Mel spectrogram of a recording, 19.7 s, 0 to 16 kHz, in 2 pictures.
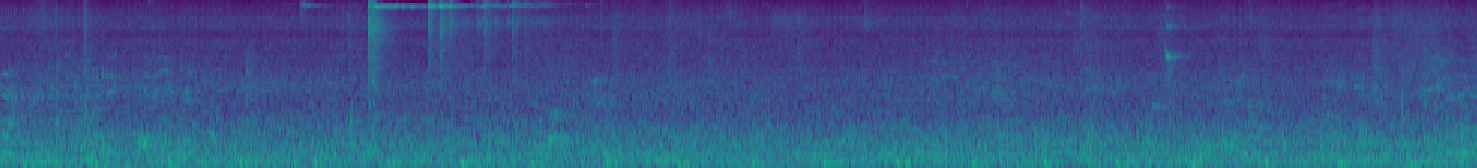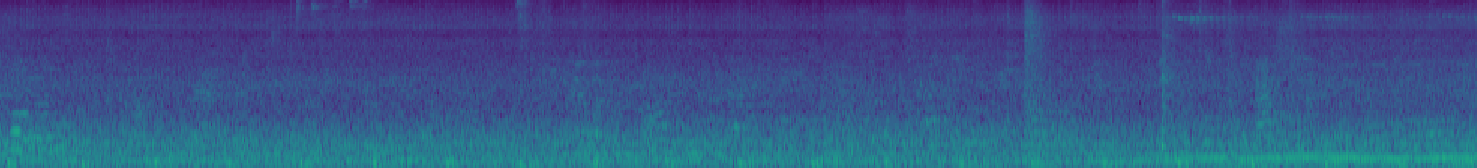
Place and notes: {
  "title": "Benalmádena, Prowincja Malaga, Hiszpania - Benalmadena Ice",
  "date": "2014-10-17 16:57:00",
  "description": "Women chatting at a nearby ice cream stand. You can hear the fridge humming. Recorded with Zoom H2n.",
  "latitude": "36.60",
  "longitude": "-4.51",
  "altitude": "3",
  "timezone": "Europe/Madrid"
}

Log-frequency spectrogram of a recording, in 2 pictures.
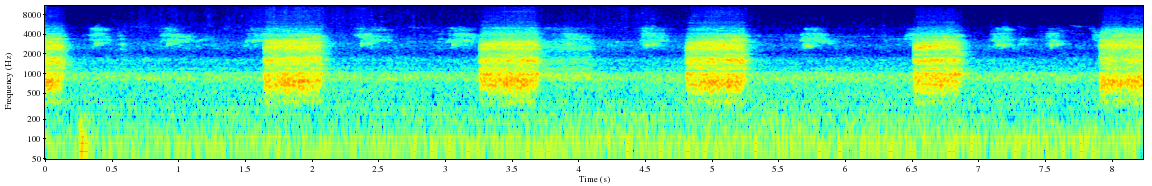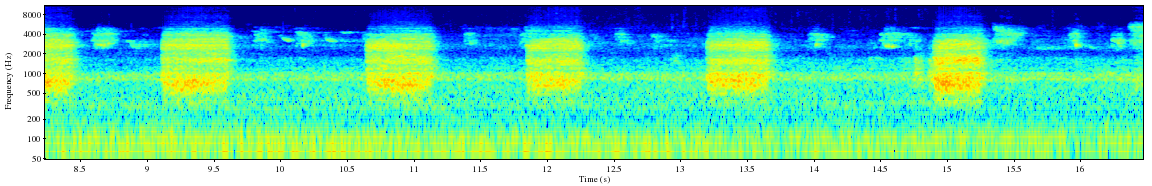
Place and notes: {
  "title": "Kings, Subd. D, NS, Canada - Vineyard loudspeakers playing bird predetor and distress calls",
  "date": "2015-10-15 17:56:00",
  "description": "Recorded bird calls to scare real birds away from the vines. Nova Scotian wine has a fast growing reputation and sound is used, alongside nets, to protect the grapes from hungry beaks. The sequences of predator and distress calls are played automatically every 10 minutes or so. The sound quality is truly poor. I'm surprised that any real birds are fooled.",
  "latitude": "45.10",
  "longitude": "-64.31",
  "altitude": "37",
  "timezone": "America/Halifax"
}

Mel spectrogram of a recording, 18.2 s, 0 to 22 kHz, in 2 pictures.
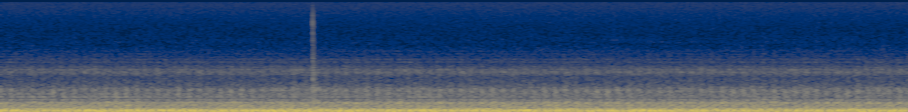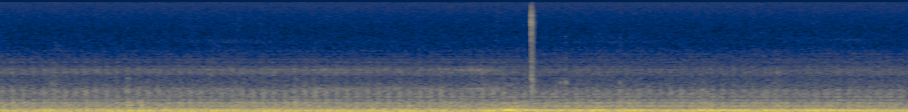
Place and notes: {
  "title": "Friedland, Germany - Night train Hamburg Munich (in couchette)",
  "date": "2018-02-10 23:20:00",
  "description": "In couchette, noise from moving furniture\nCapturé de la couchette du train de nuit",
  "latitude": "51.39",
  "longitude": "9.93",
  "altitude": "845",
  "timezone": "GMT+1"
}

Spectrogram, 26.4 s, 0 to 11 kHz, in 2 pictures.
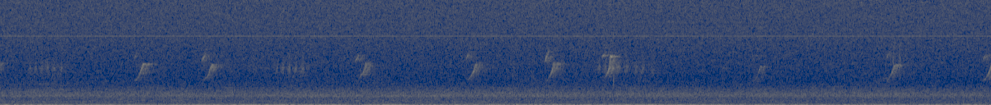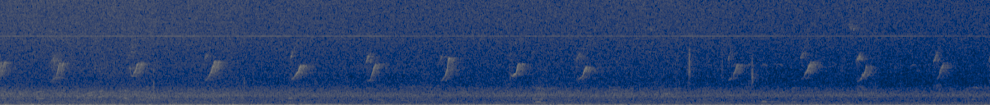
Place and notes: {
  "title": "refrath, siegenstrasse, bahnübergang",
  "description": "morgens am bahnübergang, passanten, schulkinder, vorbeifahrt von zwei bahnen\nsoundmap nrw: social ambiences/ listen to the people - in & outdoor nearfield recordings",
  "latitude": "50.95",
  "longitude": "7.11",
  "altitude": "72",
  "timezone": "GMT+1"
}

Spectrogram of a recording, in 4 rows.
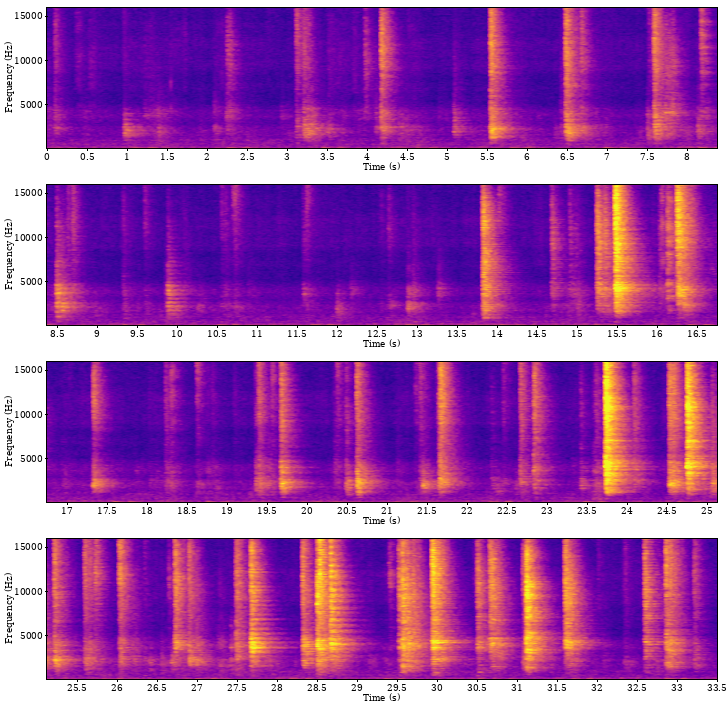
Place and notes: {
  "title": "城市商旅-高雄駁二館, Kaohsiung City - Dryer",
  "date": "2018-04-24 16:48:00",
  "description": "Dryer sound\nBinaural recordings\nSony PCM D100+ Soundman OKM II",
  "latitude": "22.62",
  "longitude": "120.29",
  "altitude": "9",
  "timezone": "Asia/Taipei"
}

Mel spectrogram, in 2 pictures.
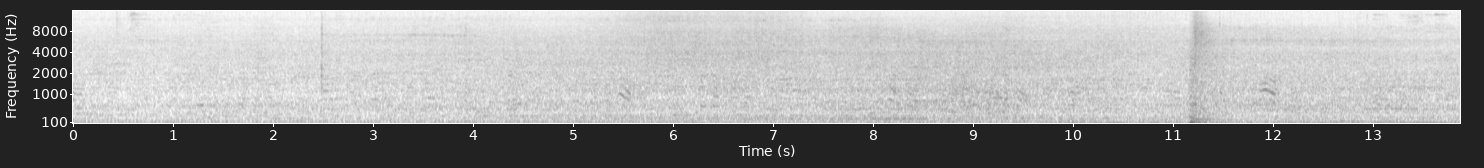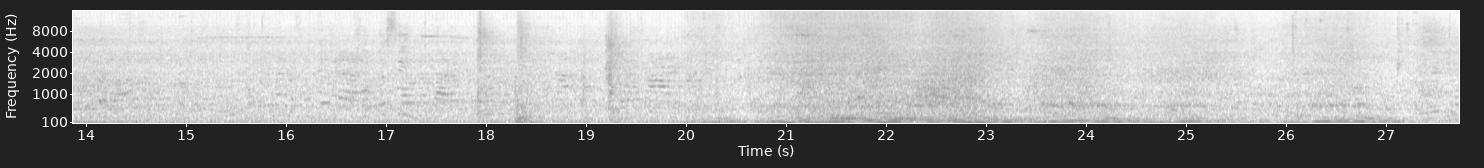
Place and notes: {
  "title": "via San Pietro, Siena Siena, Italien - Siena via San Pietro",
  "date": "2014-10-02 12:45:00",
  "description": "Occasional tourists passing by. A car driver is trying several times to get into the small parking space. The owners of the small shops across the street are talking to each other. Recorded in Mid/Side Technique . With NTG3 as mid and AKG CK94 as figure 8 microphones. The Mics where placed in a Rode Blimp and handheld.",
  "latitude": "43.32",
  "longitude": "11.33",
  "altitude": "352",
  "timezone": "Europe/Rome"
}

